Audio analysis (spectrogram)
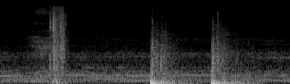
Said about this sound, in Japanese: あれ、爆発は花火の誤作動だ。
